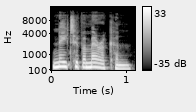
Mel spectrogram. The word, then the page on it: native american: British English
